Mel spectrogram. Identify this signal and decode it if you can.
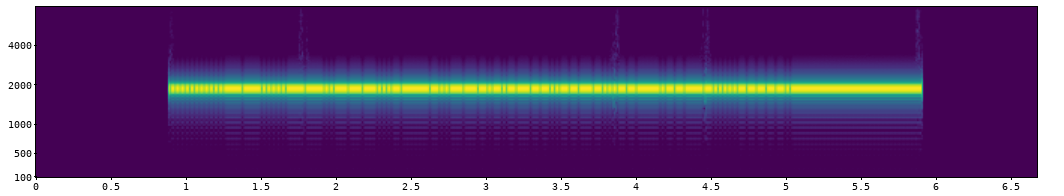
PSK31 (31.25 baud), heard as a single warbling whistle, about 1850 Hz.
